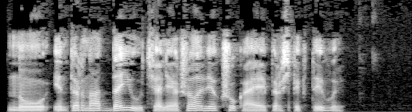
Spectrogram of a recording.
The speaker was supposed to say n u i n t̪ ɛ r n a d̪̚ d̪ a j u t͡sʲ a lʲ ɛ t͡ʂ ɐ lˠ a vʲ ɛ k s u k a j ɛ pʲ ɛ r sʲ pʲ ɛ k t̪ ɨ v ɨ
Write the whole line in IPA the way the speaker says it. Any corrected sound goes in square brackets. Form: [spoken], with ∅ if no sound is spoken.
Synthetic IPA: n u i n t̪ ɛ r n a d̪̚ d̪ a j u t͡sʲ a lʲ ɛ t͡ʂ ɐ lˠ a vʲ ɛ k [ʂ] u k a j ɛ pʲ ɛ r sʲ pʲ ɛ k t̪ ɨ v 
